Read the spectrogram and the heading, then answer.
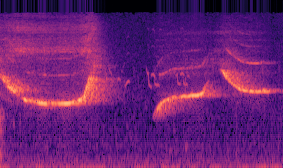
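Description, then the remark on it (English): A person whistles a short birdlike call, mimicking a bird, in three sliding phrases, a long falling note followed by two quicker swooping ones, clear with nothing else around it. “It was more like somebody mimicking a bird.”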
